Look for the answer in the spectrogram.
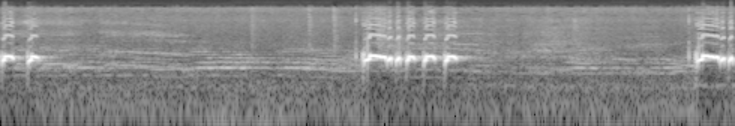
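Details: Male local zebra dove, a lively singer kept as a lure and tutor for other doves: short bursts of rapid, bubbling staccato coos, one run of about five notes mid-clip and brief bursts at start and end, over a faint steady hum.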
